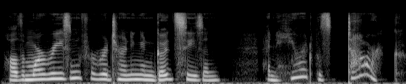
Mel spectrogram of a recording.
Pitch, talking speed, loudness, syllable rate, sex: 245 Hz, 205 wpm, -17 LUFS, 5.7 syllables/s, female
